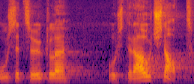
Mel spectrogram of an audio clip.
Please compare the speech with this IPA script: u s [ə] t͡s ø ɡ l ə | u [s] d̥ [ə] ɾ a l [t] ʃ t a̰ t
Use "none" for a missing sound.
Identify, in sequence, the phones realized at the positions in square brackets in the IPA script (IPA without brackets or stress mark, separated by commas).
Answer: ə, s, ə, t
